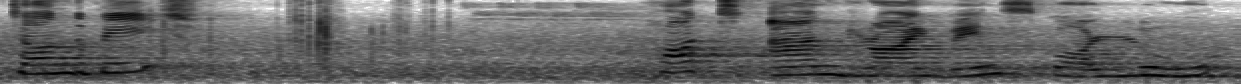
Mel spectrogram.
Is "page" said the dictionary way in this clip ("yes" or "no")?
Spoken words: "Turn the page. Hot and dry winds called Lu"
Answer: yes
